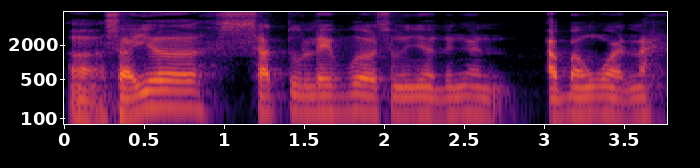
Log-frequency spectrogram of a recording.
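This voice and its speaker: Speaking at an unhurried pace with a medium pitch, a man in his fifties with a Malaysian accent serves as a panelist in a live political discussion room. His informal commentary is emphatic, full of repeated phrases and rhetorical questions.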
